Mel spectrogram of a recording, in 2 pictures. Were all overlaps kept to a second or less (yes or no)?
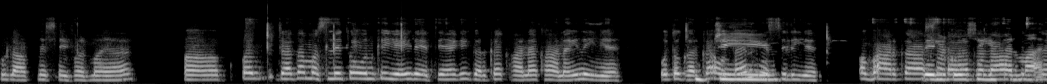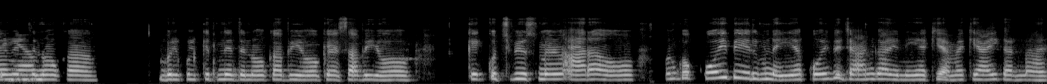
no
